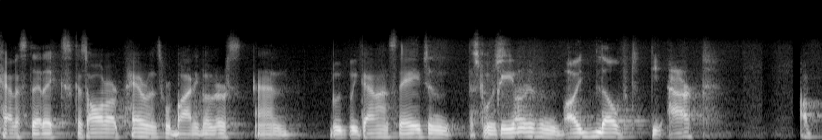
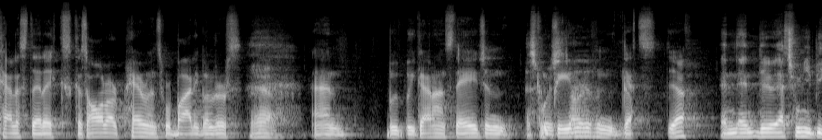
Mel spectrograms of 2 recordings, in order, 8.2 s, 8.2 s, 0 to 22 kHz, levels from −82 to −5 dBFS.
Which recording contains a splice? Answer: first; 2 cuts; at 2.4 s, 5.6 s

